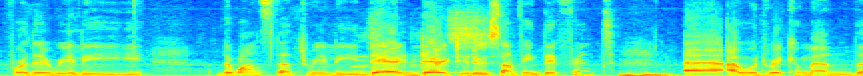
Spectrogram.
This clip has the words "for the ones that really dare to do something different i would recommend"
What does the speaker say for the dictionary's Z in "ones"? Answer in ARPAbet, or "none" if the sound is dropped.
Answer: S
